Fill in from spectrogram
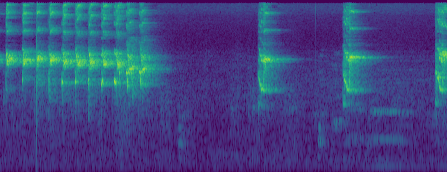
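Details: Lovebird giving the ngetik song style, used as a lure sound: a fast burst of shrill, high chirps for about a second and a half, then a pause and three separate sharp chirps.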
